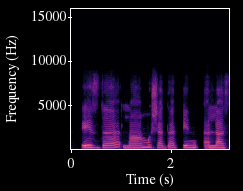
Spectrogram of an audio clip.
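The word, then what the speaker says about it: الله: So in Allah's name, that Lam with the Shadda, that is Lamul Jalala. And if that has a Fatha or Dhamma beforehand, we say it thick. Any other Lam with the Shadda, like this one, will be always pronounced thin, okay? So we say Allah.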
